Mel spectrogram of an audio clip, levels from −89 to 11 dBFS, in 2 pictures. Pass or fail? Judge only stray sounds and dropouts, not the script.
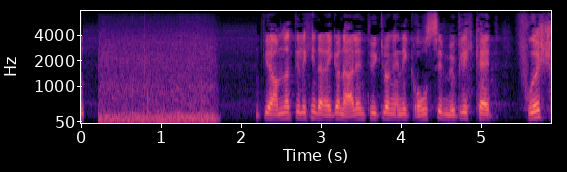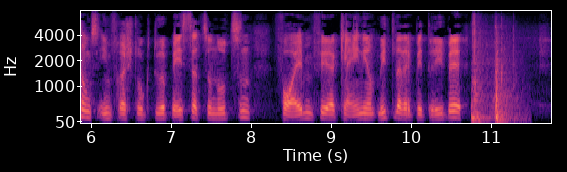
fail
